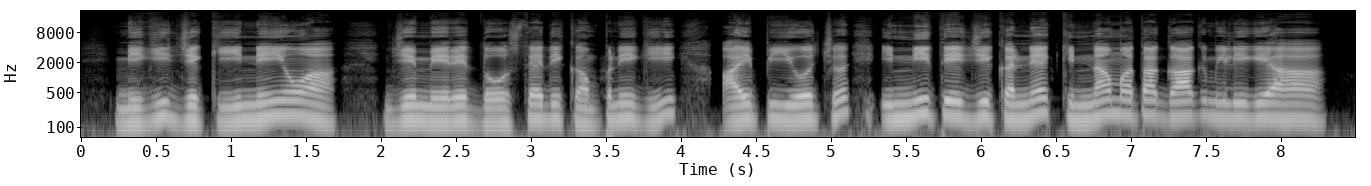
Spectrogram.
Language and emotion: Dogri, surprised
